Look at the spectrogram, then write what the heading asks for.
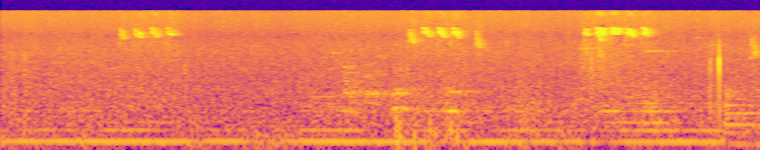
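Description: A small bird chirping, faint: three short runs of four or five quick high chirps, over a low steady hum.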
